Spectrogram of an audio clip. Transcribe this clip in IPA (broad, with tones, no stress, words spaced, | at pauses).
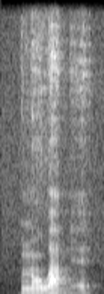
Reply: nɔ̃˦wa˦˨mɛ˨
